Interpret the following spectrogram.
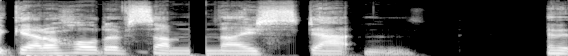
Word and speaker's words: nystatin: And then lastly, get a hold of some nystatin. And it's spelled Nystatin, nystatin. Think of New York and Staten Island. That's how it's an easy way to remember it.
